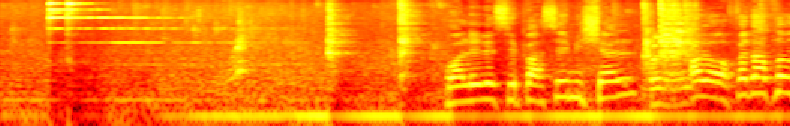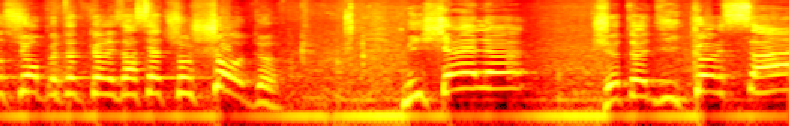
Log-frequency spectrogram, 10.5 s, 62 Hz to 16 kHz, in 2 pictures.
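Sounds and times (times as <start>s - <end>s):
low steady hum: 0.0s - 10.5s
single bell ringing with a bright metallic tone: 0.3s - 1.9s
speech: 3.0s - 7.3s, 8.0s - 10.5s.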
